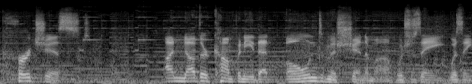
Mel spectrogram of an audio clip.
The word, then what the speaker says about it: Machinima: Uh there was a company that purchased another company that owned Machinima which was a was a gaming company.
